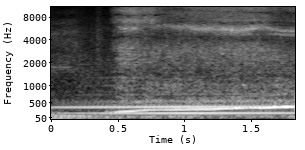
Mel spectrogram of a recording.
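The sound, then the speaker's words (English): A truck engine idles steadily, then revs up with a rising pitch as it drives out of a garage, the motor drone staying loud throughout with no talking. “And driving my time truck!”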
